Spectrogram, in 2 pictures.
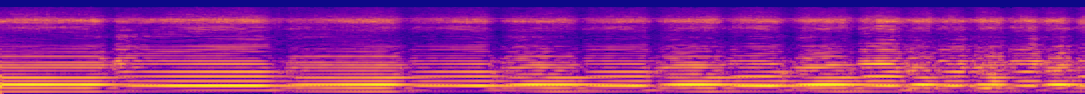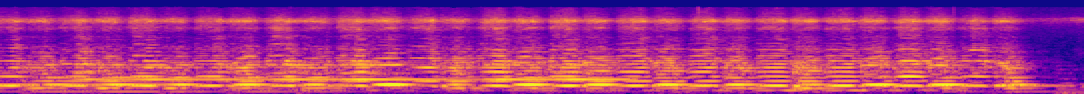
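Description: Double bass bowed in back-and-forth strokes. The notes change about twice a second at first, then the strokes grow quicker and shorter.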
